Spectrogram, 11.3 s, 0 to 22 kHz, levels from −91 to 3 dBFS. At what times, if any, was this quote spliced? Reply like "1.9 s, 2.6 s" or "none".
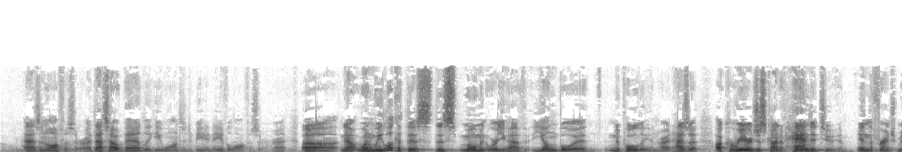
3.7 s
